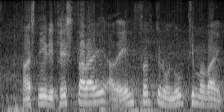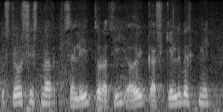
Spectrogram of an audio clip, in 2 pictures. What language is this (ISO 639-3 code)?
isl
